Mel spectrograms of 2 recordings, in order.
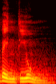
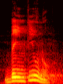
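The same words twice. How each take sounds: First: The number is shortened, ending in -ún. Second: The number is said in full, ending in -uno. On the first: The speaker calls it wrong. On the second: The speaker calls it right.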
